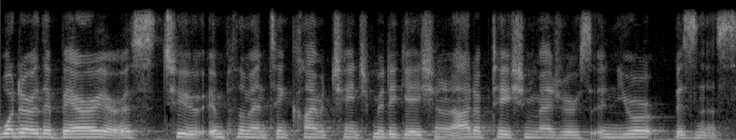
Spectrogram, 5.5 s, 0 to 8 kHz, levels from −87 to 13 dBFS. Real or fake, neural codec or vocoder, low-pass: real; none; 7.2 kHz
